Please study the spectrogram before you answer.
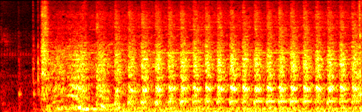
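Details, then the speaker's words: Chevrolet Silverado (GM truck) cranking at about four even pulses a second but never firing, even with power applied: no spark, no injector pulse, CKP sensor, coil and ignition module already replaced, check-engine light on; cause not yet found. "quiero que vean que no aunque yo le mandé corriente no prende"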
